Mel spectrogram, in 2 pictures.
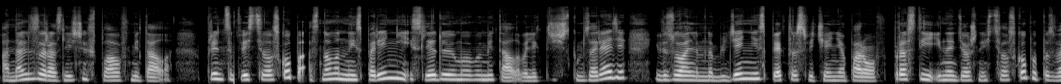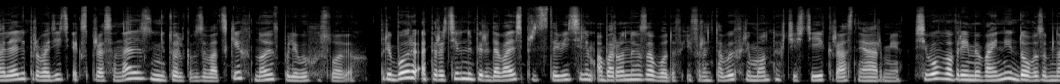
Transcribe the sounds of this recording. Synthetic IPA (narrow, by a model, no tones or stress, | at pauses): ɐnalʲɪzəɾɐzʲlʲit͡ɕnɨxsplˠavəfmʲɪt̪alˠə̰fpɾʲint̪sɨpt̪vʲɪəsʲtʲɪlˠɐsko̞pə̰ʔɐsno̞vənːəɪspɐɾʲenʲɪːʔɪsʲːlʲe̞d̪ʊjɪməvəmʲɪt̪alˠə̰vəlʲɪk̚t̪ɾʲit͡ɕɪ̥skəmzɐɾʲædʲɪivʲɪzʊalʲnəmnəblʲʉdʲenʲɪːspʲe̞k̚t̪ɾəsvʲɪt͡ɕenʲɪjəpɐɾo̞fpɾɐst̪ɨjɪʔɪnɐdʲo̞ʐnɨjɪsʲtʲɪlˠɐsko̞pɨpəzvɐlʲælʲɪpɾəvɐdʲitʲɛkspɾɛsɐnalʲɪzɨnʲɪt̪o̞lʲkəvzəvɐt̪skʲixno̞ifpəlʲɪvɨxʊslˠo̞vʲɪ̰jəx | pɾʲɪbo̞ɾɨʔɐpʲɪɾɐtʲivnəpʲɪɾʲɪd̪ɐvalʲɪsʲpɾʲɪt̪st̪ɐvʲitʲɪlʲɪmʔɐbɐɾo̞nːɨɣzɐvo̞d̪əfifɾənt̪ɐvɨxɾʲɪmo̞nt̪nɨxt͡ɕɪsʲtʲejkɾasnəjarmʲɪɪfsʲɪvo̞vɐvɾʲemʲəvɐjn̪ɨd̪o̞vəzəbnɐ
